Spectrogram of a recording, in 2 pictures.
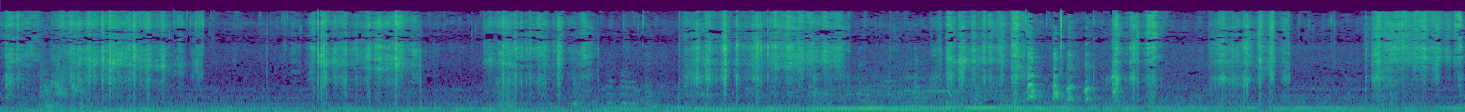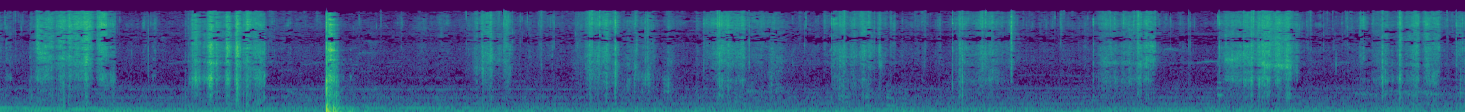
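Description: A metal spoon scraping soft kopyor coconut flesh out of a half shell, in repeated scraping strokes every second or two. One sharp knock comes about two-thirds of the way through.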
